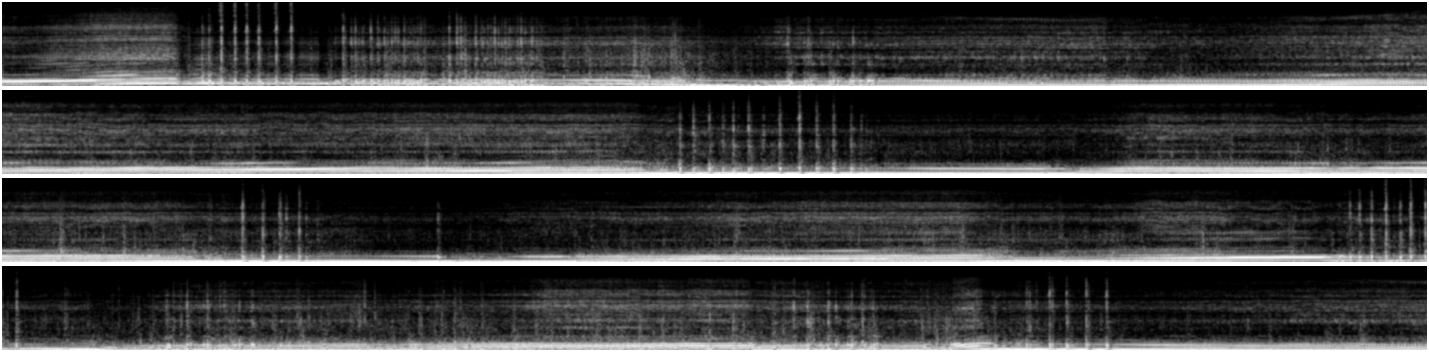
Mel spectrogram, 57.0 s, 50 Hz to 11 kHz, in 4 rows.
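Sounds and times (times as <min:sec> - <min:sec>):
loud car engine accelerating: 0:00.0 - 0:57.0
exhaust pops and crackles: 0:01.8 - 0:08.8, 0:20.8 - 0:23.2, 0:29.0 - 0:33.4, 0:41.8 - 0:54.0.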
